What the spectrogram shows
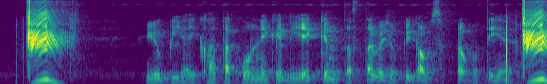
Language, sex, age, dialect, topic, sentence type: Hindi, male, 25-30, Marwari Dhudhari, banking, question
